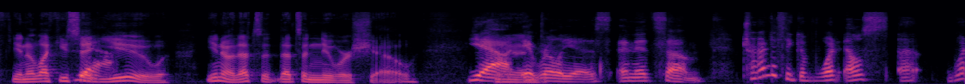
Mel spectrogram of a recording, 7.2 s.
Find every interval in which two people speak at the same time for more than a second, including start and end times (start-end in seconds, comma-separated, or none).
none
